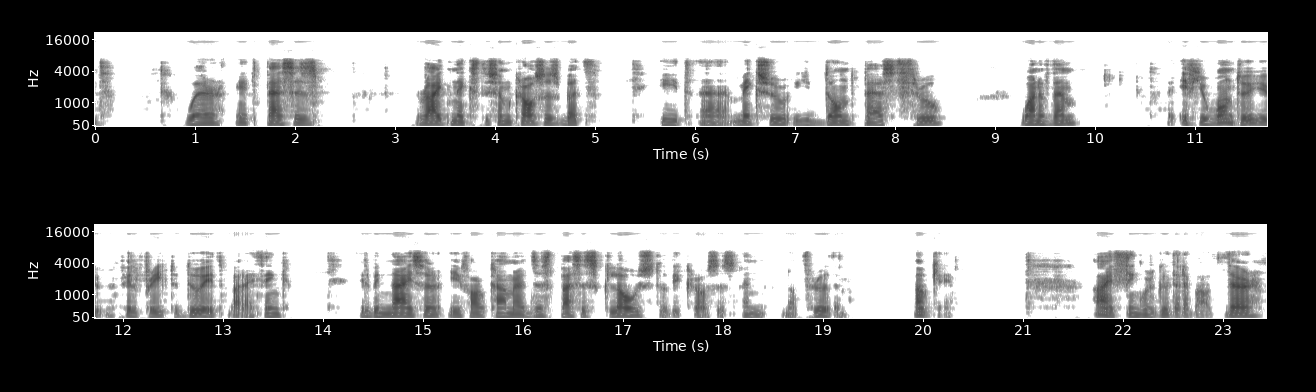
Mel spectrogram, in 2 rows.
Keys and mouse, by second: 1.3-4.8 drag, 10.2 g, 16.2-18.2 drag, 17.5 g, 19.2-20.7 drag, 21.2 click, 22.3 KP_0.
